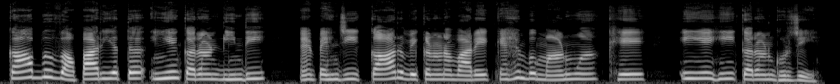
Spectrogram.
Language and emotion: Sindhi, neutral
